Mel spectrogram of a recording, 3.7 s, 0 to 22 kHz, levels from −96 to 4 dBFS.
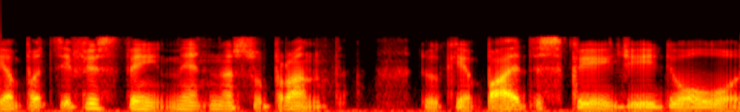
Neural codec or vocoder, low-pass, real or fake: autoencoder, 22.05 kHz, a latent of 192 numbers a frame, VITS, trained on many speakers; 5.4 kHz; fake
